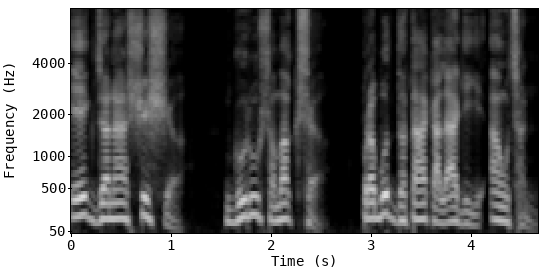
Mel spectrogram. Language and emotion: Nepali, neutral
